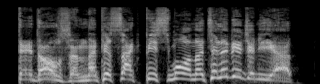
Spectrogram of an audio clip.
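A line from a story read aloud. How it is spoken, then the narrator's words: Shouting. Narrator (Russian): закричал кактус Кирилл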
